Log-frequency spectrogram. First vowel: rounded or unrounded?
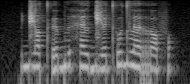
rounded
